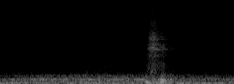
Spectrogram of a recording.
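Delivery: breathy, quiet mocking chuckle under the breath; a low amused scoff of a laugh; soft chuckle. Dragon laughing at the human's thick skull, quiet chuckle.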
